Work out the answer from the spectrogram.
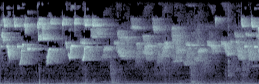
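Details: Saffron finch in captivity, set opposite a rival bird, delivers a continuous high twittering song of clipped, downward-slurred chirps packed closely together, over a soft constant low hum.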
